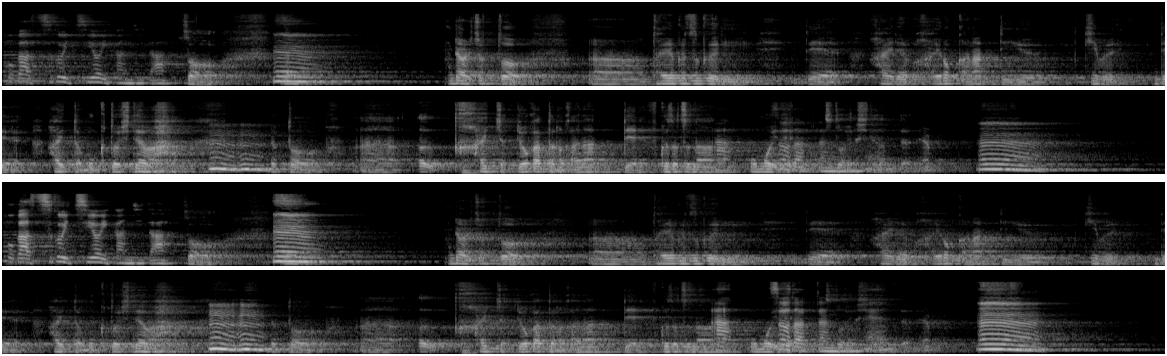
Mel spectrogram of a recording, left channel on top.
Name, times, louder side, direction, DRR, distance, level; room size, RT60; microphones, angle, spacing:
voice 1, 0.1-1.7 2.7-3.4 13.7-14.4 18.7-18.9 19.4-20.6 21.4-22.1, right 4 dB, 60° right, 13 dB, 0.8 m, -26 dB
voice 2, 1.8-3.0 4.4-11.3 11.5-13.7 14.5-18.8 19.1-19.5 19.9-21.0, left 2 dB, 40° left, 6 dB, 1.6 m, -31 dB
27.0 x 18.5 x 8.9 m, 3.0 s
head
